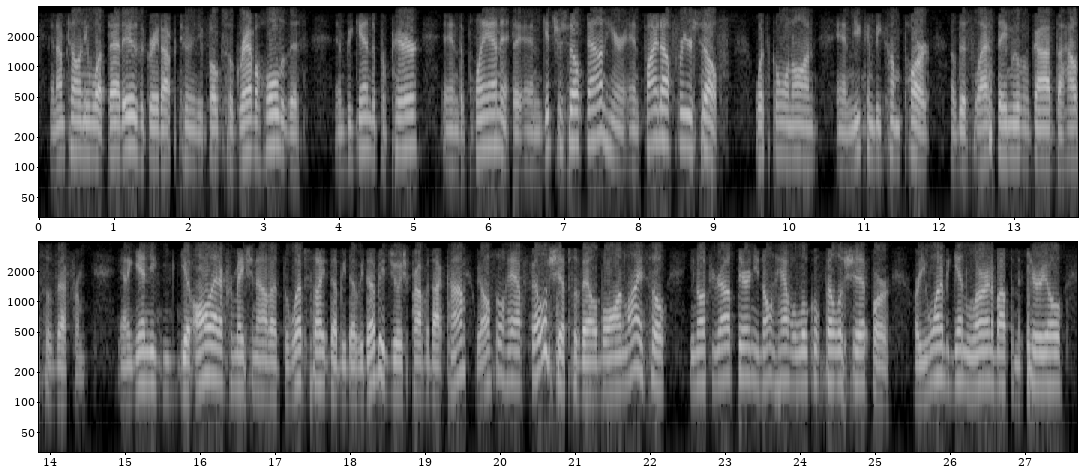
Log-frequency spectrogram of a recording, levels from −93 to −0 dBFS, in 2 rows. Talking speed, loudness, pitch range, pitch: 210 wpm, -31 LUFS, 125-160 Hz, 145 Hz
